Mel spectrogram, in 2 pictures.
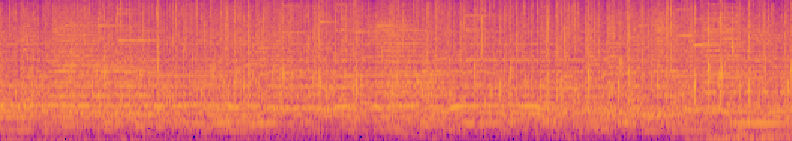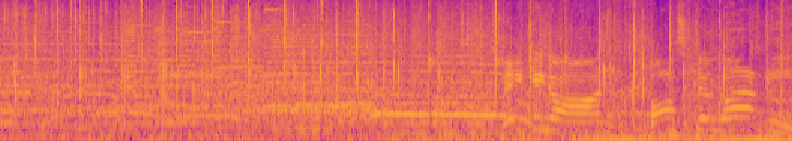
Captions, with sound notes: (fanfare) (cheers and applause) ...taking on Boston Latin!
